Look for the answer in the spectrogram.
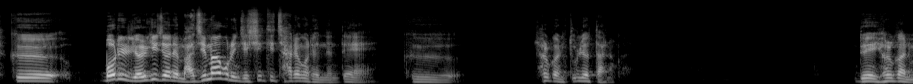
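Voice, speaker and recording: A man preaching a sermon as pastor, telling a story and acting out the people in it. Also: a little high. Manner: storytelling, acting out quotes, loud cries. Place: church hall.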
